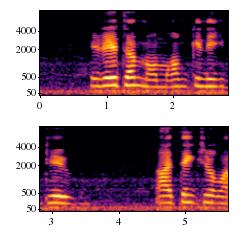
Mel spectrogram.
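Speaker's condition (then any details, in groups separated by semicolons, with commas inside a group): Traumatic brain injury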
